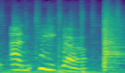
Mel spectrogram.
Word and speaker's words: Antigua: whole Columbus thing and in Spanish Antigua means ancient but we were colonized by the British in 1632 so it's pronounced Antigua meet pal a bow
